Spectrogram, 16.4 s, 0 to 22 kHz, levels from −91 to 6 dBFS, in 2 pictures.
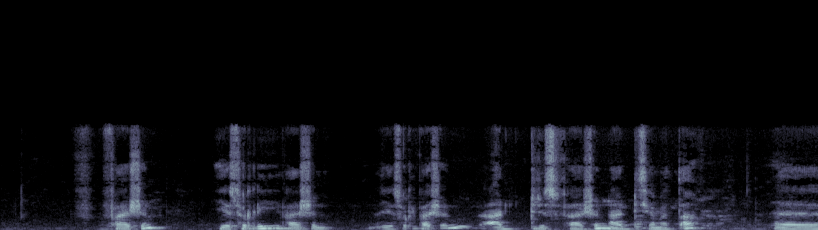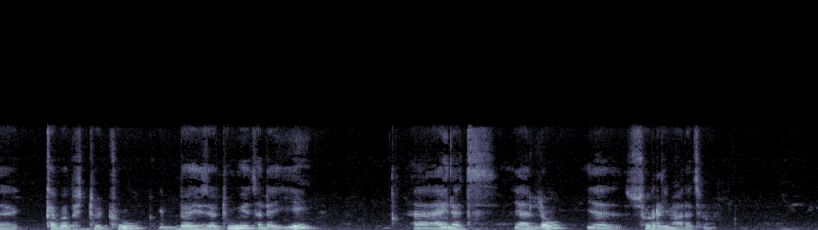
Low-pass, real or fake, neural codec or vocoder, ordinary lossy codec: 9.9 kHz; real; none; MP3, 64 kbps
